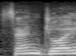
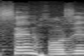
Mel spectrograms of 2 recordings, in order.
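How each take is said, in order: First: The second word begins with a J sound. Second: The second word begins with an H sound. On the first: The speaker calls it wrong. "San जॉय नहीं पढ़ेंगे" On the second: The speaker calls it right. "San होजे इसको प्रोनाउंस करते हैं"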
